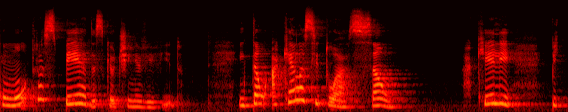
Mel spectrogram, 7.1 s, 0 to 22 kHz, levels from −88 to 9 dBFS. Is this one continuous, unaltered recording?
yes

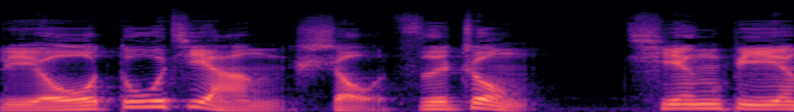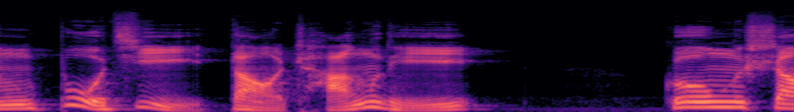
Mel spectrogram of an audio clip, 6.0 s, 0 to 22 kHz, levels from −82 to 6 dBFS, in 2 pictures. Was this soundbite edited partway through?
yes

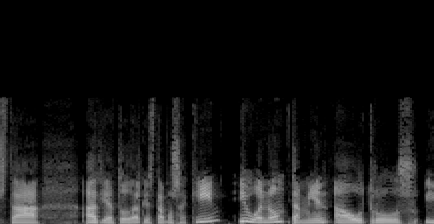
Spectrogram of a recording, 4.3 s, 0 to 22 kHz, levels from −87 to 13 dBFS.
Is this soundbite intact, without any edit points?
no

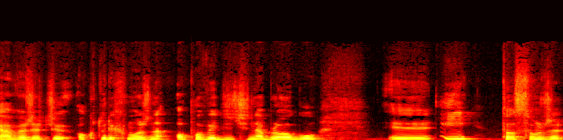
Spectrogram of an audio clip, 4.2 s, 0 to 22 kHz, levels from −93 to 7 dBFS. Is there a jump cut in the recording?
yes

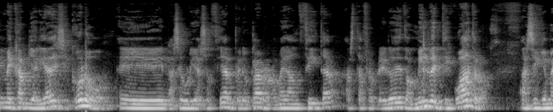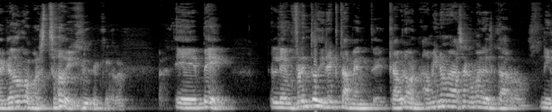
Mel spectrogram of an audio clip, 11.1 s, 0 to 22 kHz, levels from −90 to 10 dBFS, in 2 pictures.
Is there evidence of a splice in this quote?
no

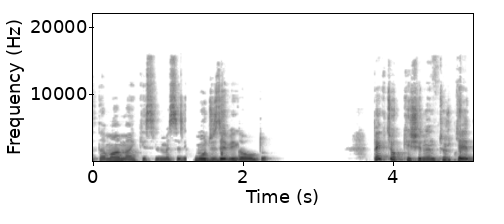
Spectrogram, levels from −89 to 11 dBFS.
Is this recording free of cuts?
no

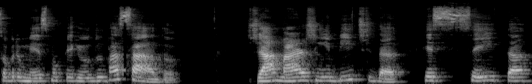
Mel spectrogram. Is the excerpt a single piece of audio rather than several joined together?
no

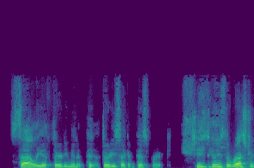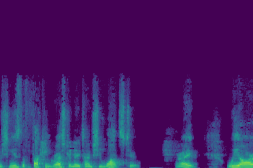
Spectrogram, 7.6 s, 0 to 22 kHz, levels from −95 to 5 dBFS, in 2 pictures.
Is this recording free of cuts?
yes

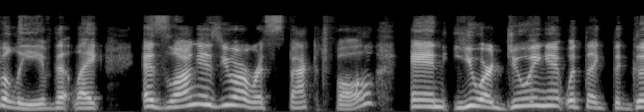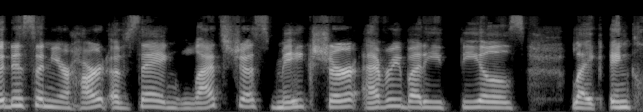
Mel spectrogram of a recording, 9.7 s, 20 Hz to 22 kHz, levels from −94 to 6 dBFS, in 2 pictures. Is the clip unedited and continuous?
yes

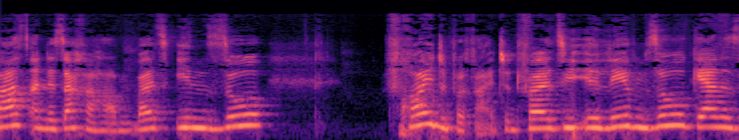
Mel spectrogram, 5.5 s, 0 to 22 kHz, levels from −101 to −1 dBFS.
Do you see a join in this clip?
no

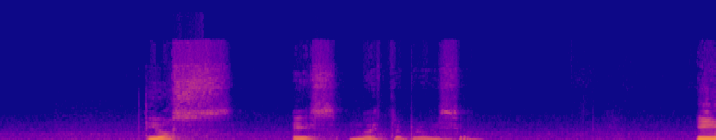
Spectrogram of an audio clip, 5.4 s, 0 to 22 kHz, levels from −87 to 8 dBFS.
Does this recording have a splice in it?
no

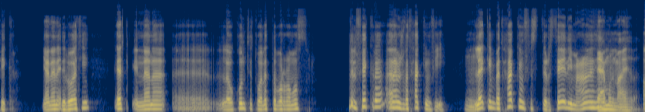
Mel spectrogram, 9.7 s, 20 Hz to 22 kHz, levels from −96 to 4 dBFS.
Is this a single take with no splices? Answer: no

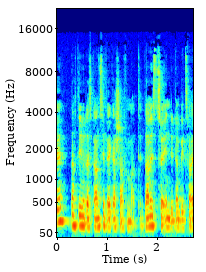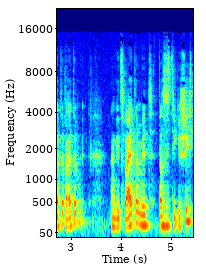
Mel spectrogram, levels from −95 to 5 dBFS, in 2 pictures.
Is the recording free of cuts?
no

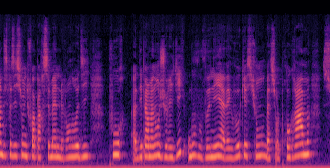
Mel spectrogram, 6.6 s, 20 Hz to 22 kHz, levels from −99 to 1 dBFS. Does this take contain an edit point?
no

